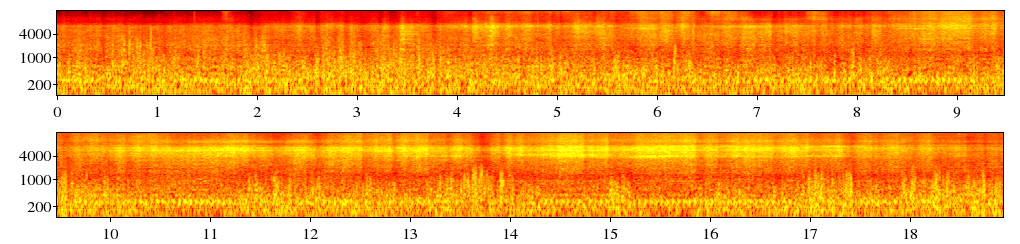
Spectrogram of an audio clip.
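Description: Steady rumble of a moving train heard from on board, with wind blowing across the microphone.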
